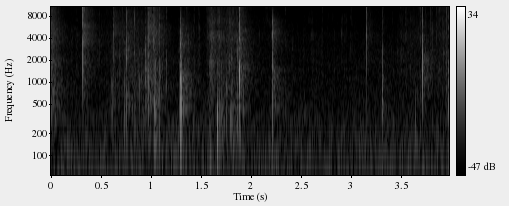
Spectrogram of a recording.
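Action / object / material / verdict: scrape / paper bag of dry grains / paper / none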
